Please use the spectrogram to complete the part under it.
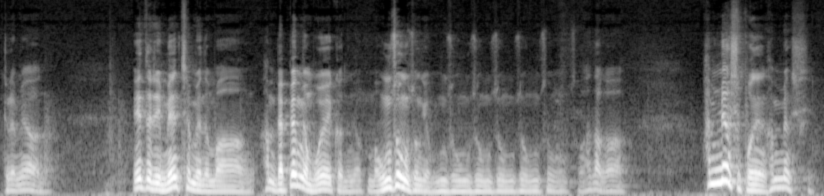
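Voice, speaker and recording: A male teacher telling a class a story, acting out shouts and screams and laughing as he goes. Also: medium pitch, very animated, racing, lo-fi sound. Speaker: math teacher.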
